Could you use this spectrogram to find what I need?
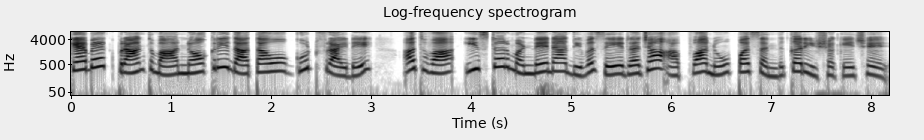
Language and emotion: Gujarati, neutral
